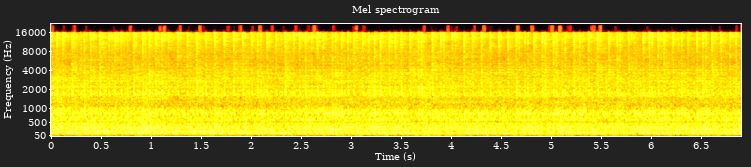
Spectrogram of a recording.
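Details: 2003 Polaris Sportsman 90cc two-stroke ATV after a new top end (piston, cylinder) and oil pump, run with the oil line off to check pump feed. Steady, even crisp buzz with no knocks or misfires; the pump was confirmed pumping oil and the engine runs healthy.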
